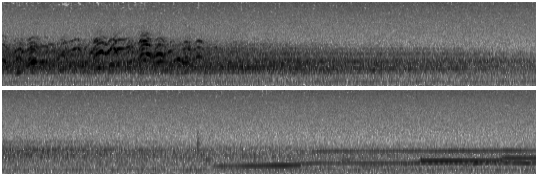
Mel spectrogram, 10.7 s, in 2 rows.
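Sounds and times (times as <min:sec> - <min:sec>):
coyotes and wolves yipping and howling in a glacial valley: 0:00.0 - 0:02.8, 0:07.3 - 0:10.6
thin steady howls: 0:00.0 - 0:10.6.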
